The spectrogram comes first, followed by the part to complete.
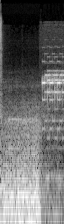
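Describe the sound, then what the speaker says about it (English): A telephone ringing: a brief electronic ring enters after a burst of low rumble, clear and close, with no talk over it. "and then the phone rang"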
